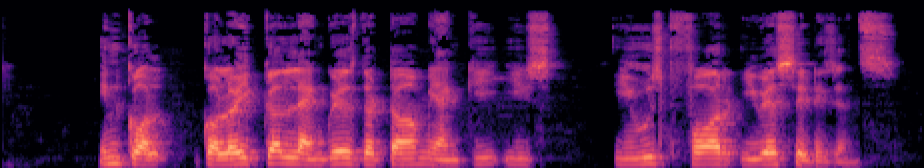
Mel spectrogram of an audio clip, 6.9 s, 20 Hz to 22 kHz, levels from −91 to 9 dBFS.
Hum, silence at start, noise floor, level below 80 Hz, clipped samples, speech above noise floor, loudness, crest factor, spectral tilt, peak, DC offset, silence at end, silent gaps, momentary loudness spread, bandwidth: none; 0.75 s; -77 dBFS; -58 dBFS; under 0.1%; 61 dB; -16 LUFS; 16 dB; -3.5 dB/octave; -2 dBFS; under 0.1%; 0.25 s; none; 15 LU; 16.5 kHz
